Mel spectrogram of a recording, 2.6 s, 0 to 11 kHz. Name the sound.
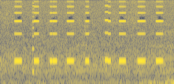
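Minelab Vanquish 540 metal detector high tone signal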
